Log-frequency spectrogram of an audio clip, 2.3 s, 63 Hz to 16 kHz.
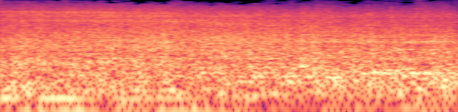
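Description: A diesel express train, a KiHa 85 railcar set, running out of a station platform past close by. Its steady, loud rolling noise and low engine hum thin out as the last car goes by.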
